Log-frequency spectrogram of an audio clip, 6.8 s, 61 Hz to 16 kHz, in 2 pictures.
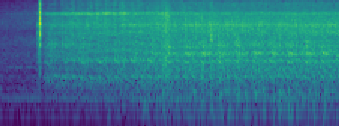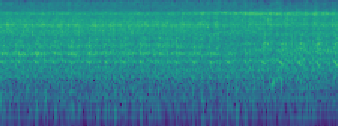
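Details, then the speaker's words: Chemical transfer pump unused about 12 years, flushing with a big container of water: a click, then the motor spins up to a steady whirr with gurgling water, pumping normally. "It's pumping all the water out. See? I tell you what, considering that hasn't been used in about 12 years, it's doing very, very well."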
